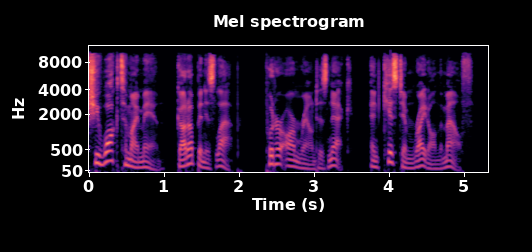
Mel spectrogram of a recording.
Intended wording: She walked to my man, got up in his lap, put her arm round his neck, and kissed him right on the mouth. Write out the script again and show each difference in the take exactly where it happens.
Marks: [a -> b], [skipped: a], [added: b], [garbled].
She walked to my man, got up in his lap, put her arm round his neck, and kissed him right on the mouth.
